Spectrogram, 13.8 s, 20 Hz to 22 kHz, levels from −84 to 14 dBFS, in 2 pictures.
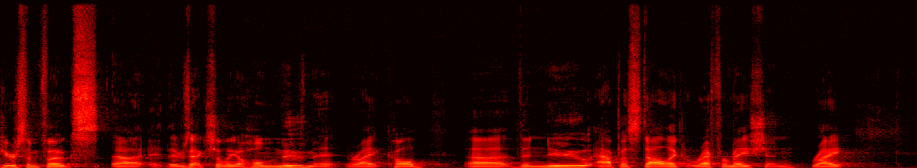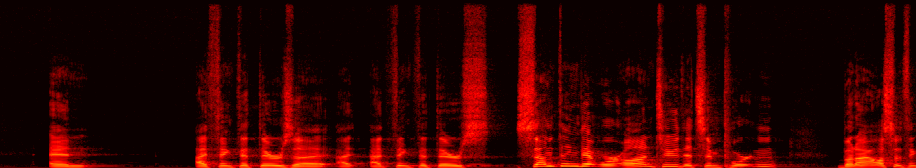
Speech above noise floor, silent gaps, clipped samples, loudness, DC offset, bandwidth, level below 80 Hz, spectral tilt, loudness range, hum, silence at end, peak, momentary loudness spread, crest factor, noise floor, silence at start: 36 dB; none; under 0.1%; -33 LUFS; under 0.1%; over 20 kHz; under -90 dBFS; -4 dB/octave; 5 LU; none; 0 s; -14 dBFS; 9 LU; 20 dB; -69 dBFS; 0 s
